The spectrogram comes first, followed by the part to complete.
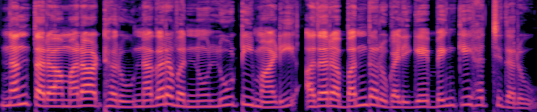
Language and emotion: Kannada, neutral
